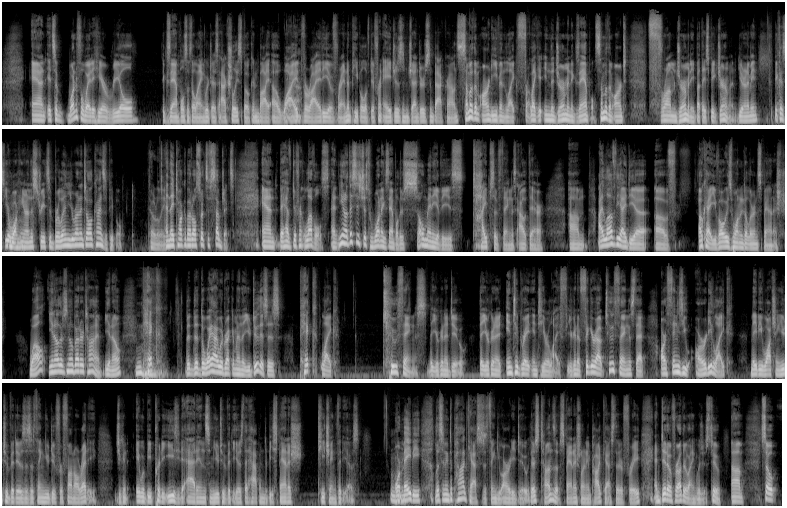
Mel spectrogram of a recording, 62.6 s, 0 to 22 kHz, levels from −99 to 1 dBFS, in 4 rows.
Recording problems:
none

